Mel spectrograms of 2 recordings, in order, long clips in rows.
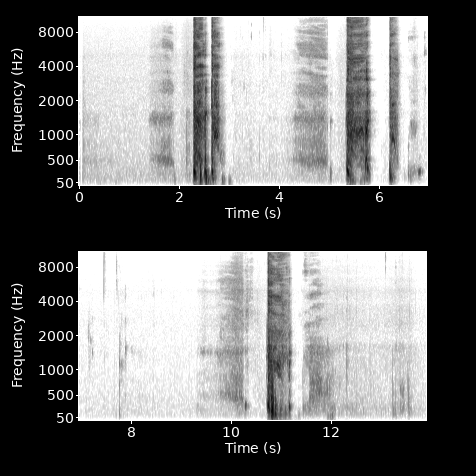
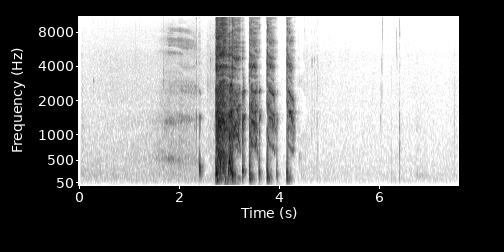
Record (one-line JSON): {"three_cough_length": "13.9 s", "three_cough_amplitude": 32192, "three_cough_signal_mean_std_ratio": 0.22, "cough_length": "7.6 s", "cough_amplitude": 32308, "cough_signal_mean_std_ratio": 0.24, "survey_phase": "beta (2021-08-13 to 2022-03-07)", "age": "45-64", "gender": "Male", "wearing_mask": "No", "symptom_cough_any": true, "symptom_new_continuous_cough": true, "symptom_shortness_of_breath": true, "symptom_sore_throat": true, "symptom_fatigue": true, "symptom_fever_high_temperature": true, "symptom_headache": true, "smoker_status": "Ex-smoker", "respiratory_condition_asthma": false, "respiratory_condition_other": false, "recruitment_source": "Test and Trace", "submission_delay": "2 days", "covid_test_result": "Positive", "covid_test_method": "RT-qPCR", "covid_ct_value": 23.0, "covid_ct_gene": "ORF1ab gene"}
